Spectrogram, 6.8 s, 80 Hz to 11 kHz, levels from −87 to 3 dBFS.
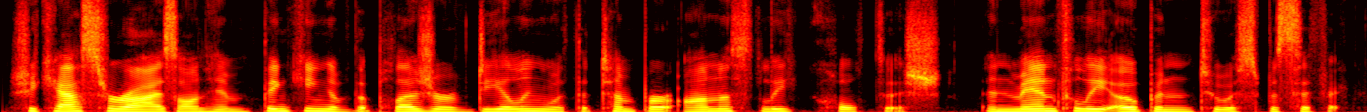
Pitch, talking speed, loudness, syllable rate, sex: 195 Hz, 200 wpm, -20 LUFS, 5.7 syllables/s, female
